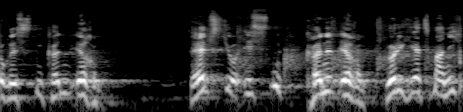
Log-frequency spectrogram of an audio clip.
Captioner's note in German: Beifall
